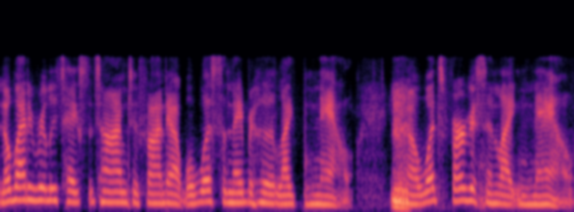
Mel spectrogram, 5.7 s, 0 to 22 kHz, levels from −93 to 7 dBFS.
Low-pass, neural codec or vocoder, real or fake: 7.2 kHz; codec, 16 kHz, 4 kbps, X-Codec, HuBERT features, trained on general audio; fake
